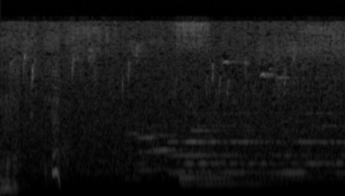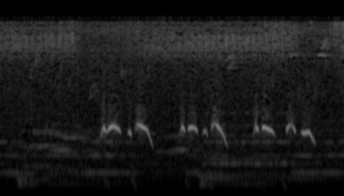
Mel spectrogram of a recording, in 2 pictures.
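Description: Whistled melodic phrases from a character in the medieval role-playing game Kingdom Come: Deliverance, repeating in short bursts over a soft ambient backdrop of rain-like hiss and low droning music.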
